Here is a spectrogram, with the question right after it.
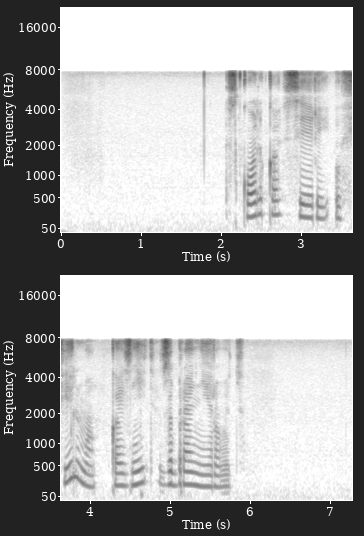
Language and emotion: Russian, neutral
